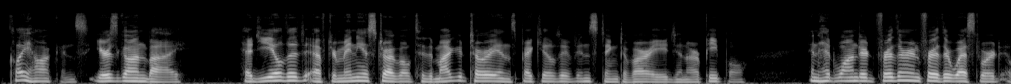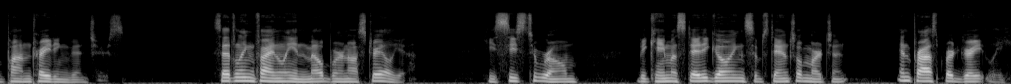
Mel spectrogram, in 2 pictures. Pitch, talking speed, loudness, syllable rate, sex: 140 Hz, 150 wpm, -21 LUFS, 5.6 syllables/s, male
